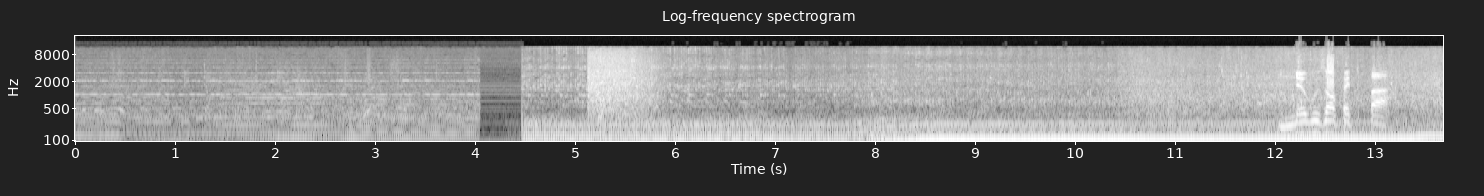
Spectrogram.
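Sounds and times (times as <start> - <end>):
motor vehicle engine revving as it accelerates away: 4.4 - 13.6
speech: 12.3 - 13.3.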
